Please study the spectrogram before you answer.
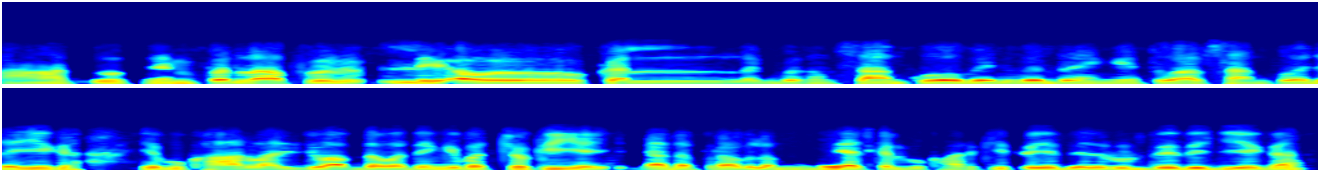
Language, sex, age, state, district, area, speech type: Hindi, male, 18-30, Uttar Pradesh, Pratapgarh, rural, conversation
